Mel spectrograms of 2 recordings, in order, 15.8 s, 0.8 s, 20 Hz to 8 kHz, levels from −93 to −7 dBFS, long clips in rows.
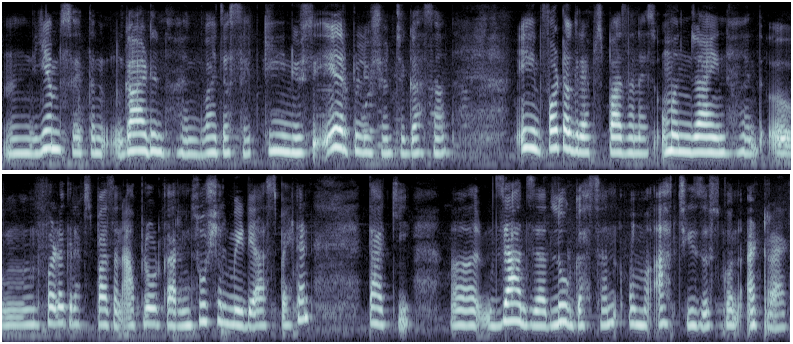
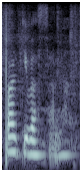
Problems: constant background noise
